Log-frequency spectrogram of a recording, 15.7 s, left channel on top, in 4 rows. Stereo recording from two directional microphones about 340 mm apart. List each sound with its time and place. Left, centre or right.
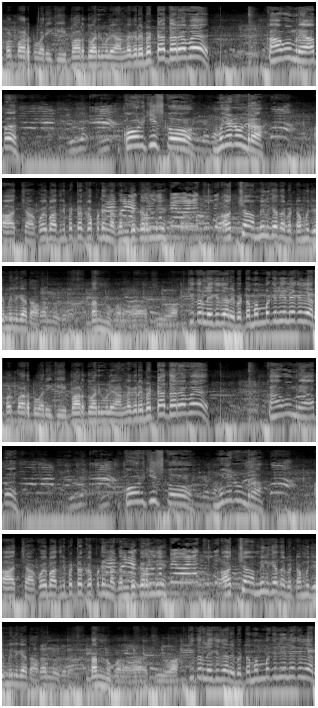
0.0 s a man's voice: centre
5.5 s a man's voice: centre
9.1 s speech: centre
9.9 s a sound: centre
10.6 s a man's voice: centre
